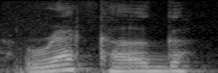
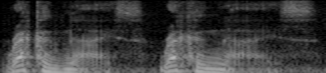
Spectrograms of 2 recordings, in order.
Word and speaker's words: recognize: Recognize. Si no puedes decirlo bien, no os preocupéis por la G en medio. Recognize. Casi no se dice.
